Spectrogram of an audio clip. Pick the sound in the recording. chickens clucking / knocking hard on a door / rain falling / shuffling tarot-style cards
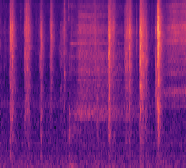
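shuffling tarot-style cards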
